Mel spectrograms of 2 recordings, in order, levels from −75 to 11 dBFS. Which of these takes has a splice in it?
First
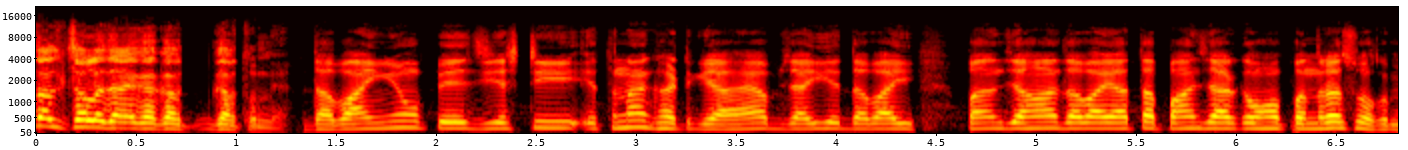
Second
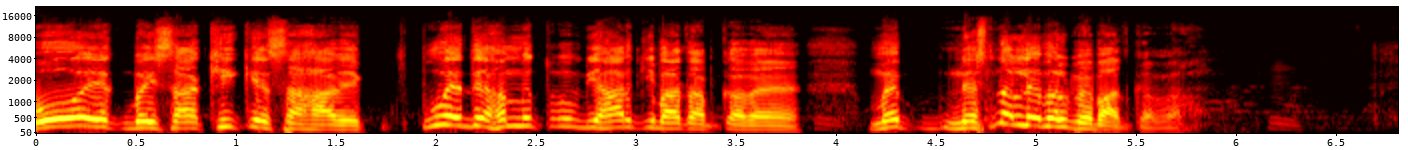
first; 1 cut; at 1.2 s

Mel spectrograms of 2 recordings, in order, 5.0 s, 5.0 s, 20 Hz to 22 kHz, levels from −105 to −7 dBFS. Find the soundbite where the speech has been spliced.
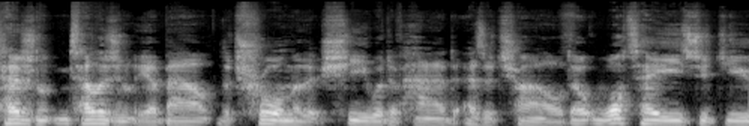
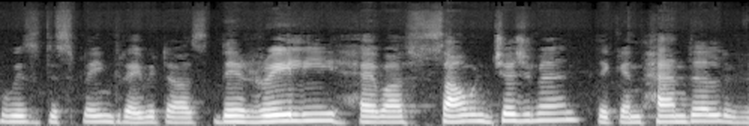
second; 2 cuts; at 1.4 s, 3.9 s

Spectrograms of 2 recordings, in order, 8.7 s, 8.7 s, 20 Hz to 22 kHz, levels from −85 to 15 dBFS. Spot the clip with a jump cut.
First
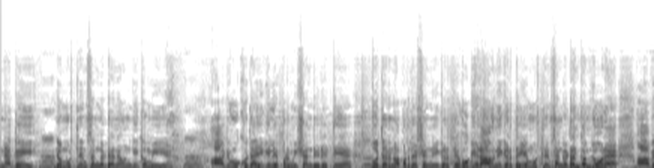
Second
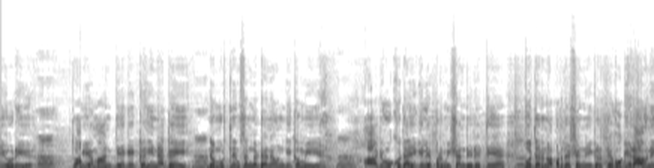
second; 1 cut; at 1.0 s

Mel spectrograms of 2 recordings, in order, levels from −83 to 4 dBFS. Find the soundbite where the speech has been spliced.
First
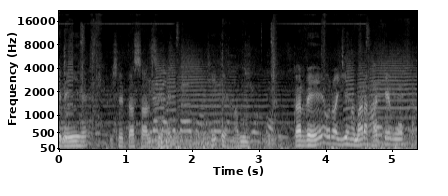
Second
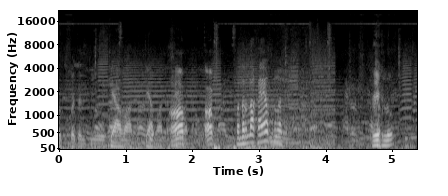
second; 1 cut; at 2.4 s

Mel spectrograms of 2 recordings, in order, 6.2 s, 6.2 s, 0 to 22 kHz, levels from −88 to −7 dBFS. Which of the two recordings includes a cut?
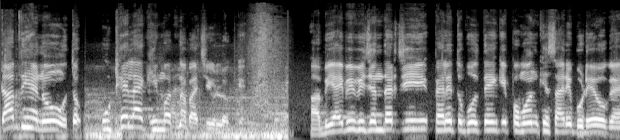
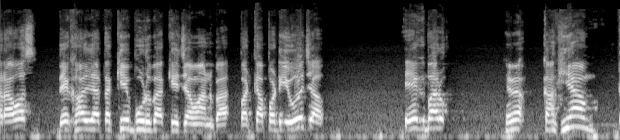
first; 1 cut; at 2.8 s

